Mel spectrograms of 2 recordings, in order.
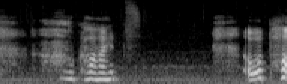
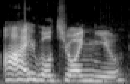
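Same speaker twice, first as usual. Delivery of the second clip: normal talking voice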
